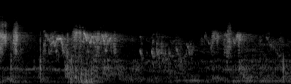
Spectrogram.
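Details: Several budgerigars kept at home give dense, scratchy chirps and warbles, with brief sharp peaks and some quieter stretches in between.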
